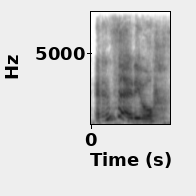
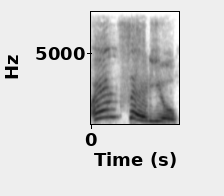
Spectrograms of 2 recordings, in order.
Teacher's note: Pues como Ajá, más, es decir, mucho más largo. El alargamiento está en la preposición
